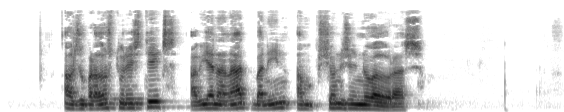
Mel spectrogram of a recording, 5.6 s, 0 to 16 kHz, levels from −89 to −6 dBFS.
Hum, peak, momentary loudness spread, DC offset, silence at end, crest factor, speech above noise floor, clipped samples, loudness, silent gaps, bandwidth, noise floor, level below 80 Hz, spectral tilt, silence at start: none; -4 dBFS; 11 LU; under 0.1%; 1.45 s; 18 dB; 56 dB; under 0.1%; -21 LUFS; none; 11.5 kHz; -76 dBFS; -68 dBFS; -5 dB/octave; 0.65 s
